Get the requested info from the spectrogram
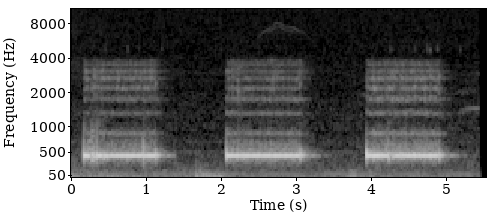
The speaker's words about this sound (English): So let's give her a call and see if she'll pick up the phone.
